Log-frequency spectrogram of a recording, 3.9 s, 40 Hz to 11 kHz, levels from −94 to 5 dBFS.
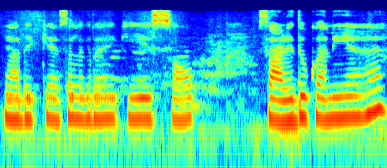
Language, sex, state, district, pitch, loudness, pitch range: Hindi, female, Chhattisgarh, Raipur, 210 Hz, -16 LUFS, 210-220 Hz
